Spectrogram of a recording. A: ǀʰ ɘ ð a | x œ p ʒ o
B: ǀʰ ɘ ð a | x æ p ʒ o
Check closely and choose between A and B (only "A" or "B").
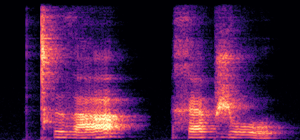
B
